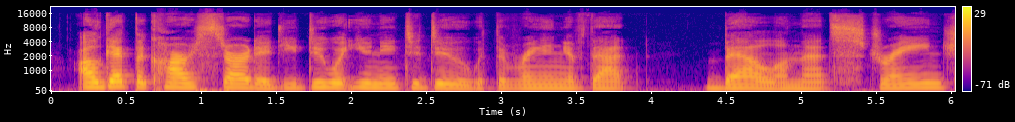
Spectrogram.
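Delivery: ordinary talk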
